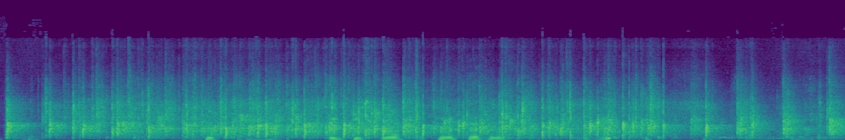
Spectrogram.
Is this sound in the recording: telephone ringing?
no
